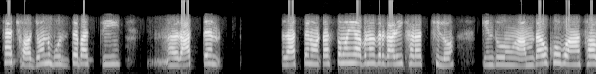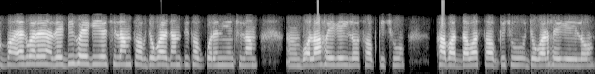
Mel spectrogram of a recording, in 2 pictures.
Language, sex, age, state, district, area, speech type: Bengali, female, 30-45, West Bengal, Nadia, rural, conversation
